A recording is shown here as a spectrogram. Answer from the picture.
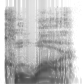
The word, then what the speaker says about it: couloir: I would love to hear about bloody cooler. Couloir. Couloir. Couloir. Couloir. – it's the, it's the French word couloir.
